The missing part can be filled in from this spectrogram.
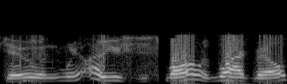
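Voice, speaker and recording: Using an ordinary speaking voice, a man talks at a fairly slow pace with fairly high pitch. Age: 60s. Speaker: prospective insurance client. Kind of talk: sales call. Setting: phone call.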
